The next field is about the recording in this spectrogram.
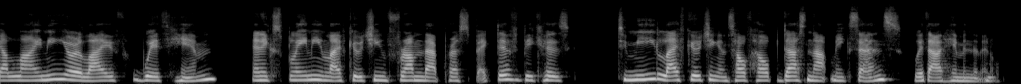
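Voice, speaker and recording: In a very clean recording with a silent background and a dry, close sound with no echo, a woman with a Venezuelan accent talks at a medium pitch and a moderate pace. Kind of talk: podcast interview.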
